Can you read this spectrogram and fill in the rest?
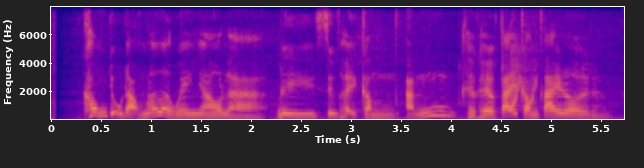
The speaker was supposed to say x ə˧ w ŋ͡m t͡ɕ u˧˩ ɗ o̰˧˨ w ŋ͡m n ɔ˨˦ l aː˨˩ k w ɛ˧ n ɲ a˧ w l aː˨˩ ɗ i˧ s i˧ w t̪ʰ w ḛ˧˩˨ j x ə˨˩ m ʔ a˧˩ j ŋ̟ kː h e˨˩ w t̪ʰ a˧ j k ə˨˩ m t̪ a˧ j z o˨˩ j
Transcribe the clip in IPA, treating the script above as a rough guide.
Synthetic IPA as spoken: x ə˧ w ŋ͡m t͡ɕ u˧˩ ɗ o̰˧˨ w ŋ͡m n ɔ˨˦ l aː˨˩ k w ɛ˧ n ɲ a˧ w l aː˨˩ ɗ i˧ s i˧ w t̪ʰ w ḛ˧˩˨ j k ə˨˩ m ʔ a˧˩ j ŋ̟ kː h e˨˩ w t̪ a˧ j k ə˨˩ m t̪ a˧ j z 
